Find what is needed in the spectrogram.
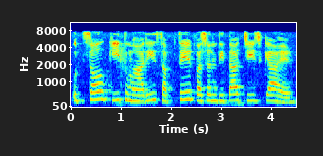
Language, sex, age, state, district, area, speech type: Hindi, female, 18-30, Uttar Pradesh, Azamgarh, urban, read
